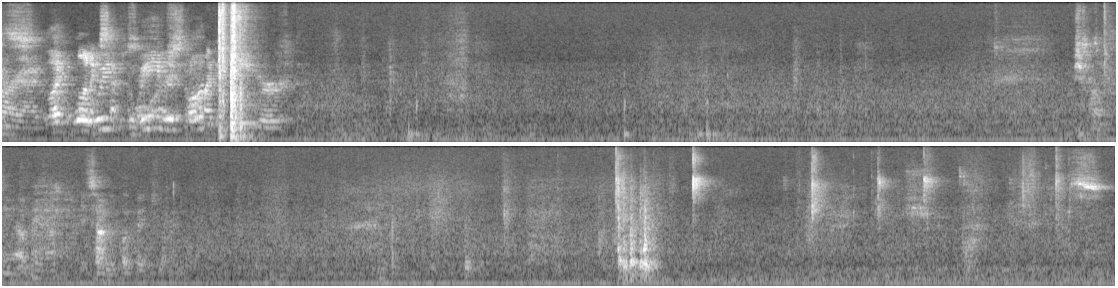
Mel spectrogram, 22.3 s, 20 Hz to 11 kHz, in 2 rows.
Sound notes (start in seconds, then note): 2.2 door slams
